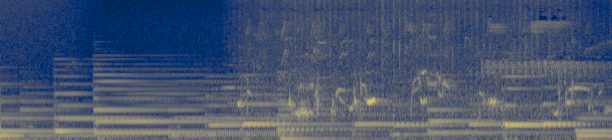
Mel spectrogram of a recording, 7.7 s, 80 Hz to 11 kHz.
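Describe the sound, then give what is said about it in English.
Short chirping, warbling calls of the Australian Bird of the Year, a small bird with a southern population of about 800, come in after a few seconds over steady sustained tones, moderately loud and repeated many times. “That's the sound of the Australian Bird of the Year, just declared by The Guardian and BirdLife Australia.”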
